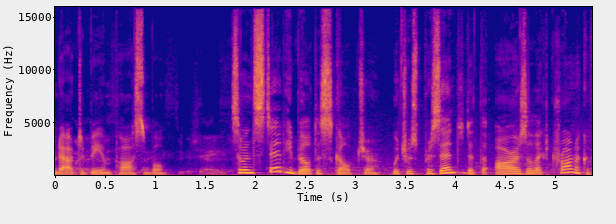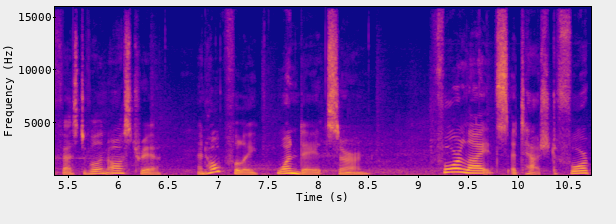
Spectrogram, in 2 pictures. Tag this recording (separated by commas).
Speech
